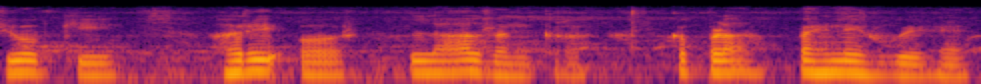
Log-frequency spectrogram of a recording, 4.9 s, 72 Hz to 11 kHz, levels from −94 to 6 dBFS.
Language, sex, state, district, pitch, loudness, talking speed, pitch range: Hindi, male, Uttar Pradesh, Lucknow, 145 Hz, -21 LUFS, 135 wpm, 120-150 Hz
